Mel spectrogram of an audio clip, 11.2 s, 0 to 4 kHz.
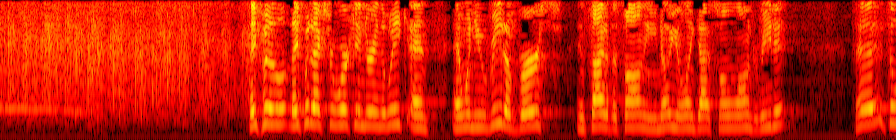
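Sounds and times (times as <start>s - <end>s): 
room full of people applauding: 0.0s - 3.6s
speech: 3.1s - 9.9s, 10.7s - 11.1s.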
